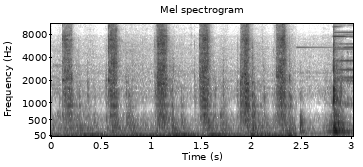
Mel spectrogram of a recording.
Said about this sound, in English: take our 14 mil and our 17 mil and remove those bolts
